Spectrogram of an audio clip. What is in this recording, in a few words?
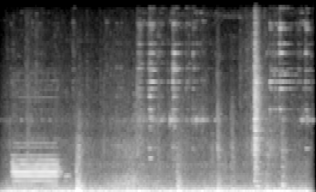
door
